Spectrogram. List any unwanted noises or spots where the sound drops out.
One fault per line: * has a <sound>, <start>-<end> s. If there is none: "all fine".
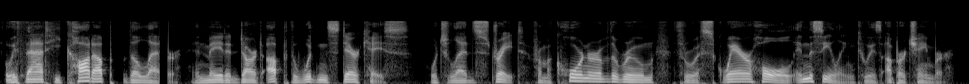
* has a dropout, 1.6-1.7 s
